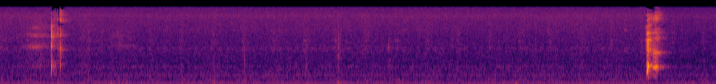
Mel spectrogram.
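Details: Infant with hiccups in a quiet room in winter: two short, sharp gulping sounds about six seconds apart. Hiccups.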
